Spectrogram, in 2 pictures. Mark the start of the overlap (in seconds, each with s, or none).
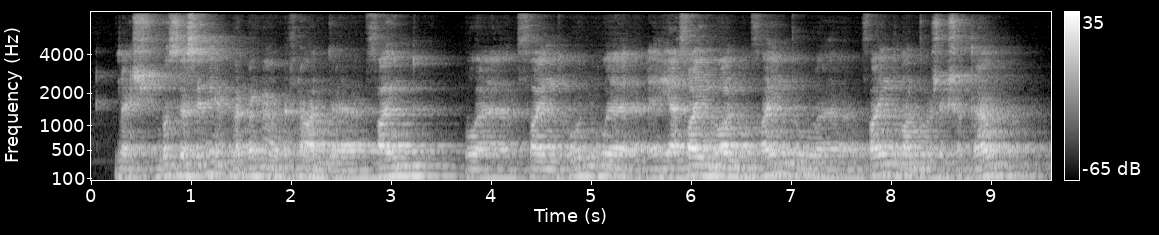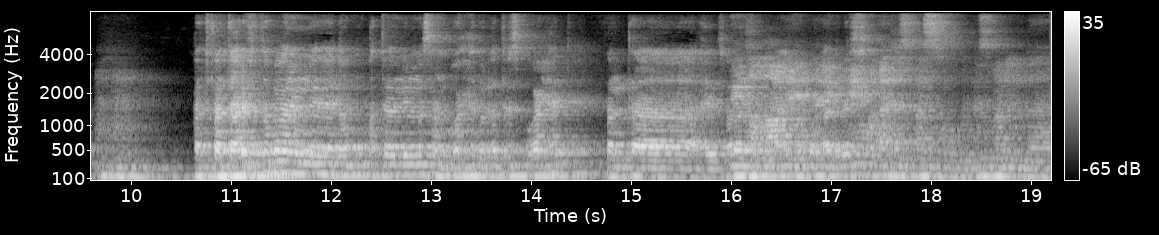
15.9 s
